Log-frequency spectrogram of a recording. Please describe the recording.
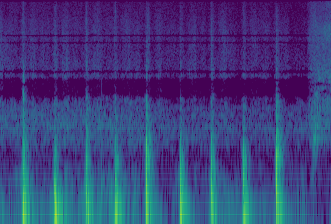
The sound of footsteps on carpet.
Carpet, Footsteps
